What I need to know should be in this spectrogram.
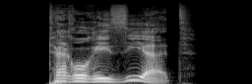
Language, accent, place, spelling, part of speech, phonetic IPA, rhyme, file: German, Germany, Berlin, terrorisiert, verb, [tɛʁoʁiˈziːɐ̯t], -iːɐ̯t, De-terrorisiert.ogg
- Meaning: 1. past participle of terrorisieren 2. inflection of terrorisieren: third-person singular present 3. inflection of terrorisieren: second-person plural present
